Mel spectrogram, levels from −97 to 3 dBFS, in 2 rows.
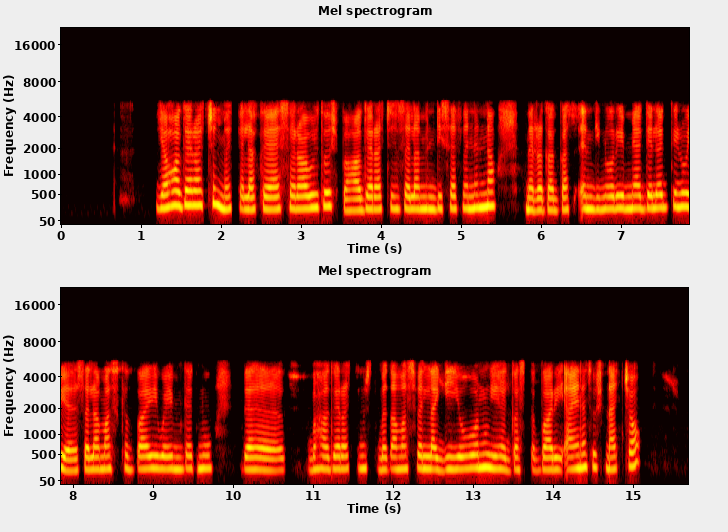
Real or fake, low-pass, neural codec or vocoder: fake; 5.4 kHz; codec, 16 kHz, 2 kbps, FunCodec, trained on LibriTTS, 25 frames a second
